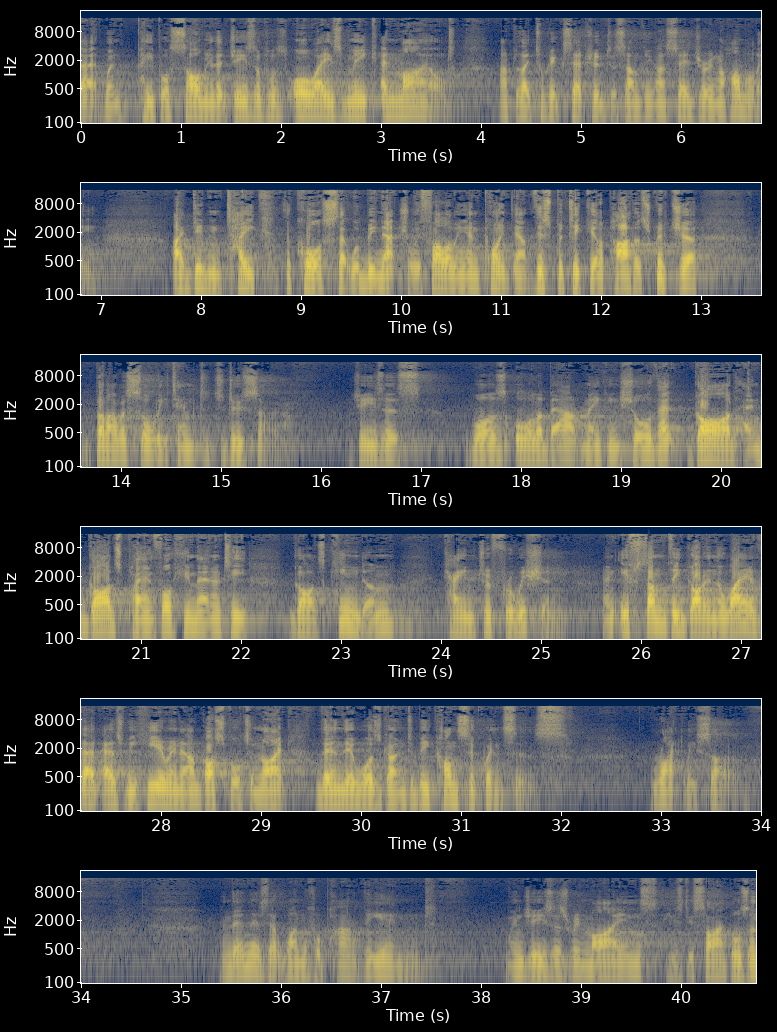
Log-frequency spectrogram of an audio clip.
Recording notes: As preached during the 5.30 pm Saturday evening Mass from Sacred Heart Cathedral, Hamilton.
